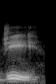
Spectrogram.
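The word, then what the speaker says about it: 事: The word Ji, which is Japanese way of pronouncing the Chinese Chur, is the world of things and events.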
